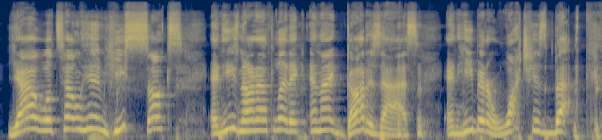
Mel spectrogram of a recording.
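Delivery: hammed-up tough fifth grader; mock kid threat. Fifth grader threatening a rival, hammed-up slow bravado.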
